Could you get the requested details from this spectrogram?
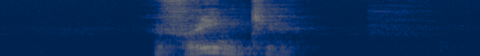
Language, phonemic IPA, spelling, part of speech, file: Dutch, /ˈvriɲcə/, vriendje, noun, Nl-vriendje.ogg
- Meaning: 1. diminutive of vriend 2. idiot, asshole, loser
